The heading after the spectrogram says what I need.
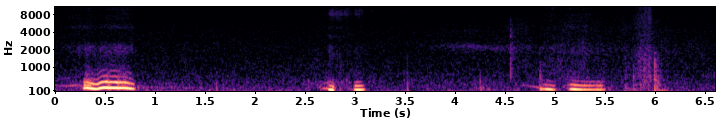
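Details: Snoring from a sleeping cat: three low, buzzing, voice-like, human-sounding noises between quiet breaths, the first drawn out and tonal.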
